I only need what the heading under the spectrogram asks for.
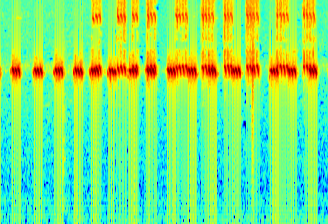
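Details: Chirping cricket, offered as a sound to keep rats away, gives rapid high pulses roughly four per second, some pulses merging into longer buzzy bursts; nothing else is heard.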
